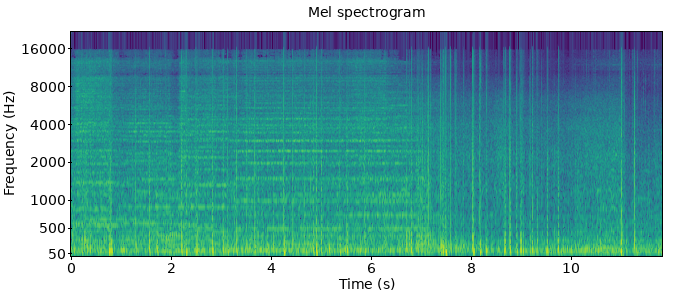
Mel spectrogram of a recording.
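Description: Aerial fireworks bursting over music. A little past halfway, a rapid run of sharp bangs and crackling takes over for several seconds.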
